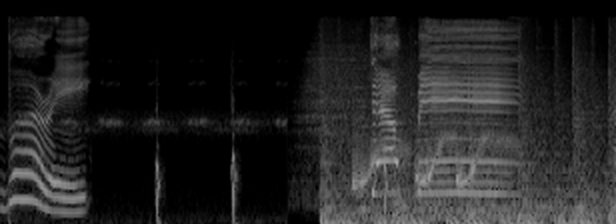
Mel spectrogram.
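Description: Cartoon sound effects: a short squeaky cartoon voice with a wavering pitch, then two short plops. Bouncy children's background music starts about three seconds in.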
